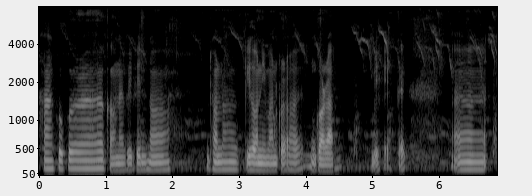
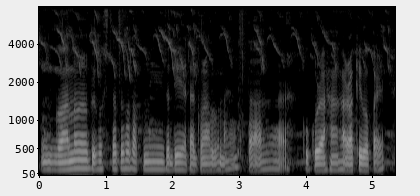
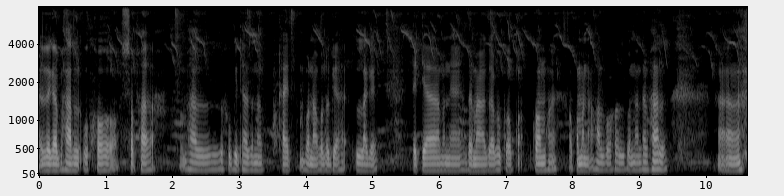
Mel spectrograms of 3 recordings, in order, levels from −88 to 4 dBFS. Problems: background conversations at intervals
